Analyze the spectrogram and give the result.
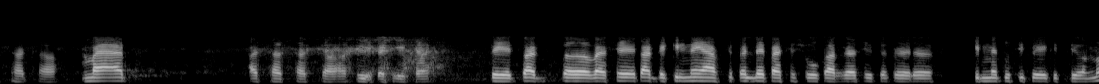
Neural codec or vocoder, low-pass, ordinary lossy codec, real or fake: codec, 16 kHz, 4 kbps, FunCodec, trained on Chinese and English, 50 frames a second; 3.6 kHz; none; fake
